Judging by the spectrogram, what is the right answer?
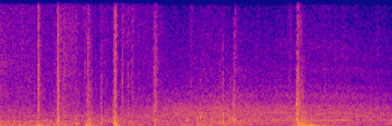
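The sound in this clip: Car door as the driver parks and gets out: a string of small clicks and rattles, then a louder low thump of the door near the end.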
